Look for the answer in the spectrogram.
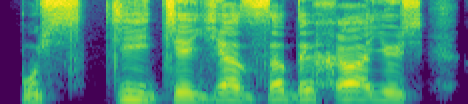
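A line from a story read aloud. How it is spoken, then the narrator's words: Hoarse wheezing. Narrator (Russian): хрипел Дембо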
